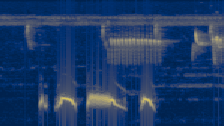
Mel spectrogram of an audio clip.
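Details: Spotted dove lure call in the meratus and melambung styles: a clipped note, an arched coo, a long descending buzzy coo and a closing arched coo. A small bird trills high and rapidly over and after the phrase.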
